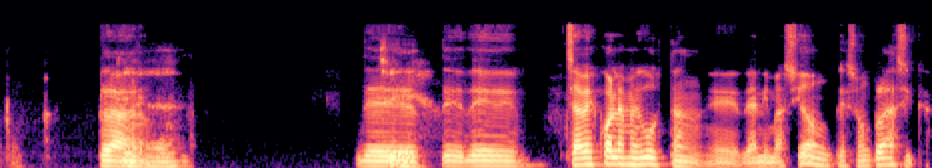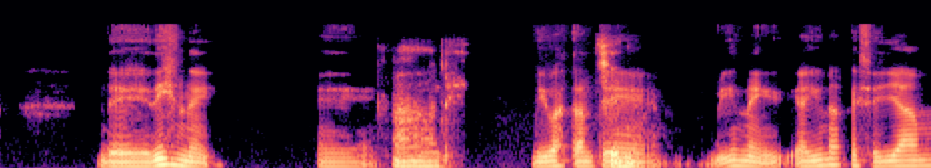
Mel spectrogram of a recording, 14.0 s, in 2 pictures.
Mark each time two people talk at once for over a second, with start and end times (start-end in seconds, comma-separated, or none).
none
